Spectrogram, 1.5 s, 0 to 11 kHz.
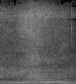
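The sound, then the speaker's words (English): A car with a big motor rumbles and revs steadily amid street traffic as rain starts to fall, a deep continuous motor drone heard from about five blocks away with no voices. “That thing still rumbling, man. Hear that thing. 5 blocks away.”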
